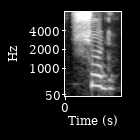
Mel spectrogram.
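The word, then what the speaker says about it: should: हाफ हाल्फ नहीं हाफ शुड शुड पढ़ेंगे शुल्ड नहीं पढ़ेंगे शुड शुड मीन चाहिए एल साइलेंट होगा जैसे कि मैंने पीछे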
